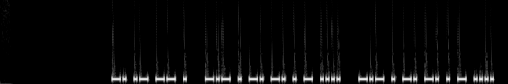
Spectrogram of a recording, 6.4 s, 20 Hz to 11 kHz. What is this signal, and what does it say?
Morse code, heard as a keyed tone, about 34 wpm, 700 Hz. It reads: NAME KENNETH KENNETH
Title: Practice QSO - Exchange 1 - Beginning - 35wpm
